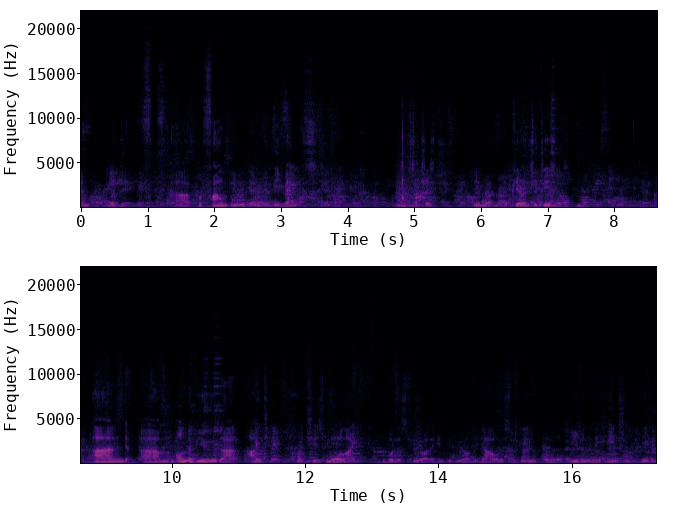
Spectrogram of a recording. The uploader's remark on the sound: The conversation was recorded in a hotel bar in central London, so there is some background noise.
